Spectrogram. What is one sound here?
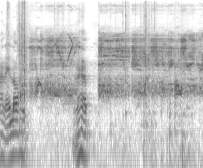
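Plastic parts click as a toy is moved by hand.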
